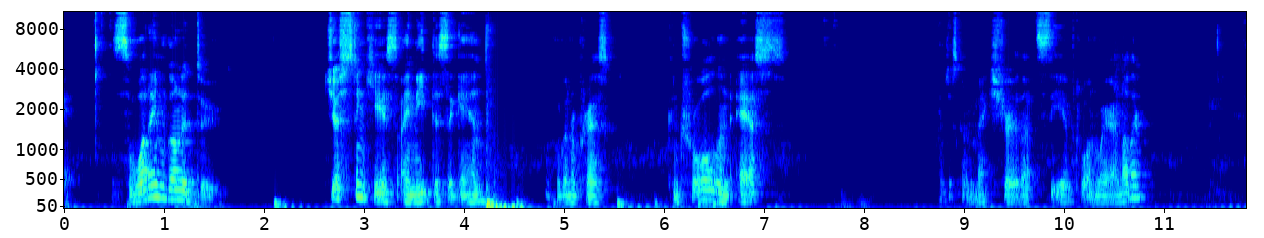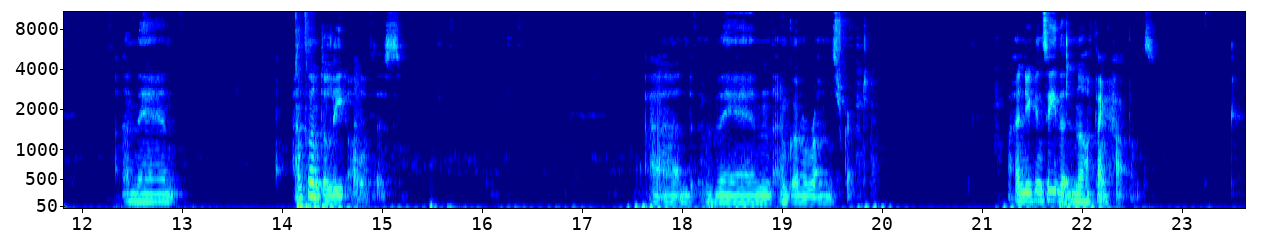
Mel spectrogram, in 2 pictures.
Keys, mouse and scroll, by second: 0.2 click, 5.0 ctrl+s, 5.1 click, 7.5 click, 9.8-10.5 scroll down 1, 10.5-11.0 scroll up 1, 11.0-11.7 scroll down 1, 11.7-12.2 drag, 11.7-12.7 scroll down 1, 12.7 click, 12.7-14.1 scroll down 1, 14.1 BackSpace, 16.2 click.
